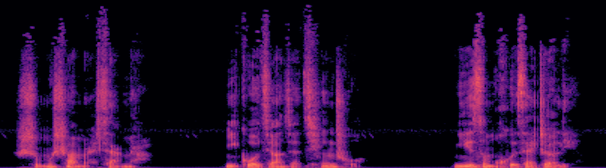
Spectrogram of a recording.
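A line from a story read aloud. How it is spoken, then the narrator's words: Angry. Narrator (Chinese): 小光对这个小桃红没有好感，怒道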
